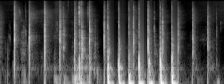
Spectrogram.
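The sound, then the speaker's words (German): Knocking on a tabletop as applause: a scattering of light taps, then a steady run of about nine heavy, booming knocks with a deep, resonant thud, no voices. “Ich habe euch Tisch geklopft.”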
